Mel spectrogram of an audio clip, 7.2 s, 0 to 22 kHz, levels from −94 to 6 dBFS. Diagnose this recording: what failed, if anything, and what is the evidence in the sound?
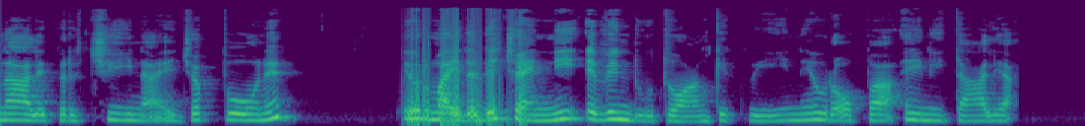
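From 2.58 to 3.51 s a gritty, tearing crackle rides on the speech, then stops abruptly as the load clears. This is processor overload crackle at the driver and buffer stage. The CPU repeatedly failed to finish small audio buffers in time, and every miss replayed a stale fragment of earlier audio with hard edges. The dense texture suggests buffers of around 5 ms and something like seventy misses.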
